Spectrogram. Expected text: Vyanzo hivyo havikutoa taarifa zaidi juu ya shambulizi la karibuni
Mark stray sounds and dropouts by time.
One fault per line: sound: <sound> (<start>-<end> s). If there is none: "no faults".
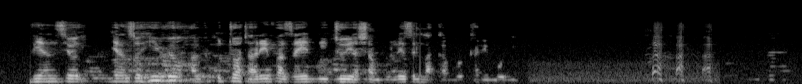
sound: laugh (6.4-7.2 s)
